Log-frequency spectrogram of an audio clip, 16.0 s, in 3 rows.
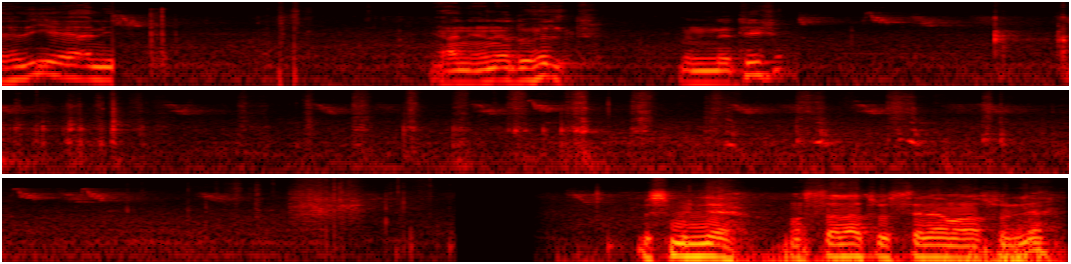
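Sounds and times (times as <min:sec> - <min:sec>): small birds chirping: 0:00.5 - 0:02.5, 0:03.8 - 0:12.6, 0:13.4 - 0:13.9.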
